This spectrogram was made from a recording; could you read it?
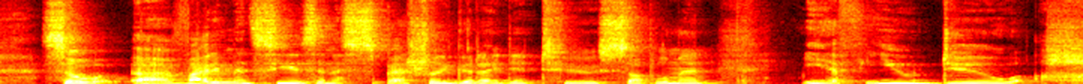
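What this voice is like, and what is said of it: Usual voice. Nothing is said of it.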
